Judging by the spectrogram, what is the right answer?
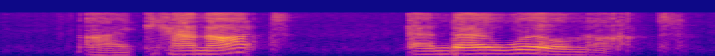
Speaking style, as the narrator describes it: he replied solemnly

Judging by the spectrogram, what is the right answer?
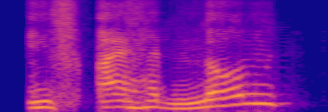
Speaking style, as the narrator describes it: he sputtered

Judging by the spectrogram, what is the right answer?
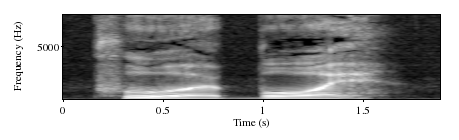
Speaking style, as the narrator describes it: she said tenderly

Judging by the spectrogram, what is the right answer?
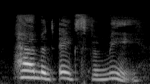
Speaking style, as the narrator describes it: exclaimed Jack

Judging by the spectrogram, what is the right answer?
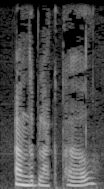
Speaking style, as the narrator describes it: he murmured

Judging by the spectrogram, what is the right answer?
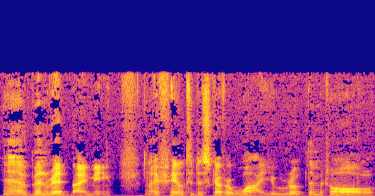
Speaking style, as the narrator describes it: State Councillor Wormut began in his gentle and dispassionate tone

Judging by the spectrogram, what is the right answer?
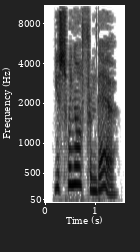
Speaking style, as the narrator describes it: said Bill

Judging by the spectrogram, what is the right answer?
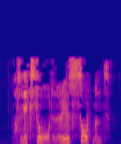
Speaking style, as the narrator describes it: I exclaimed

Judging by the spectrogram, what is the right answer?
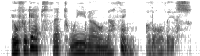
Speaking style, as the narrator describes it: said Holmes quietly

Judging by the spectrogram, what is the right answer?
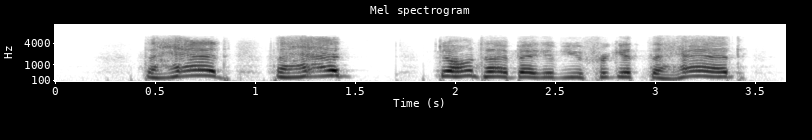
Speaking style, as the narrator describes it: cried the Wogglebug excitedly

